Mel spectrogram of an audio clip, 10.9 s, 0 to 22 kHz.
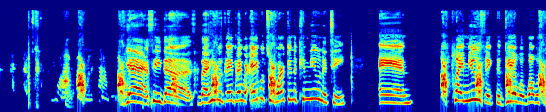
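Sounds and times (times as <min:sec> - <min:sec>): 
dog barking: 0:01.2 - 0:02.6, 0:04.2 - 0:04.5, 0:05.4 - 0:05.6, 0:08.8 - 0:10.9
speech: 0:01.2 - 0:07.0, 0:07.6 - 0:10.9.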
